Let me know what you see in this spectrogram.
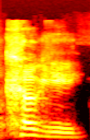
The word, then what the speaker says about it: Kogi: Like, one of the most striking moments for me, Michael Kogi, and it is indeed pronounced Kogi. Let's confirm that again. – That's Kogi. It is pronounced Kogi.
